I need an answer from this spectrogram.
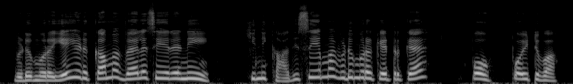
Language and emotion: Tamil, surprised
